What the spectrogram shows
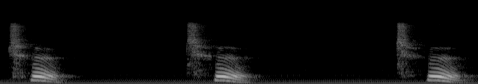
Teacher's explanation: Tiếp theo chữ chờ này chúng ta đọc là giống như chữ chư nhưng nó hơi bật hơi lên một chút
